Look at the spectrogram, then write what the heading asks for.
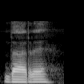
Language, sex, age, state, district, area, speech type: Santali, male, 18-30, Jharkhand, East Singhbhum, rural, read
